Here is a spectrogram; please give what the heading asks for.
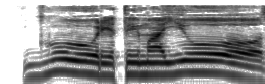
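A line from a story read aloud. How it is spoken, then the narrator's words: Groan. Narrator (Russian): застонал начальник охраны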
